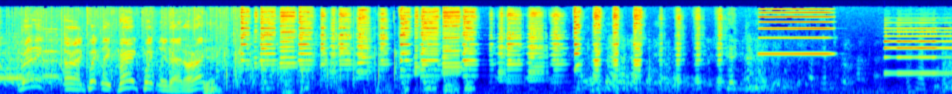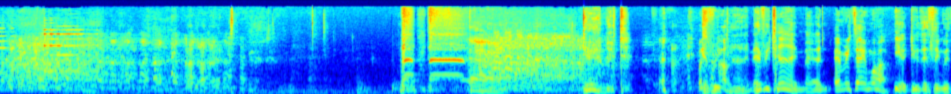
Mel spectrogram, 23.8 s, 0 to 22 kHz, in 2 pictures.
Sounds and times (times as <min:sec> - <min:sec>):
Music: 0:03.0 - 0:10.5, 0:11.1 - 0:12.0, 0:17.0 - 0:17.8.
